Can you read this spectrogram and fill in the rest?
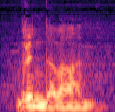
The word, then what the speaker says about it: Vrindavan: Vrindavan, to be exact. The pronunciation has changed with the influx of non-Hindus. Although it was originally Vrindavan, even Indians now say, I'm going to Vrindavan.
